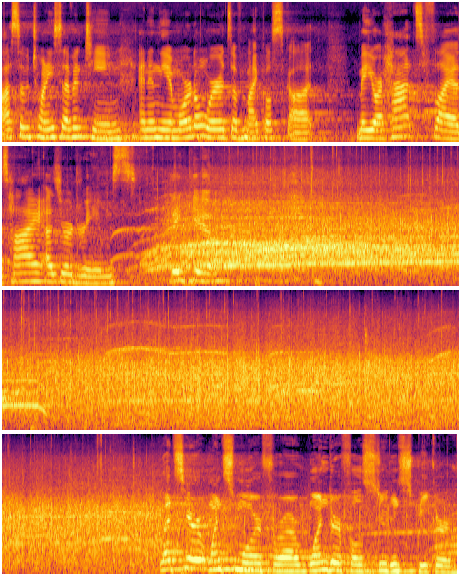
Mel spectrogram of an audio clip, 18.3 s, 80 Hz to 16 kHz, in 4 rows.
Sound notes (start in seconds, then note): 6.0 applause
